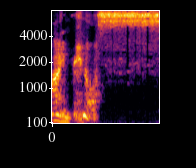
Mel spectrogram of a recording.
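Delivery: breathy, hissing snake voice with drawn-out s sounds. Showing how a character stretched his S's: imitating a hissing snake-like voice. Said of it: "'cause of the S's were like".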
